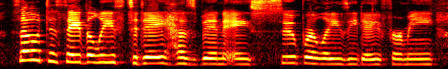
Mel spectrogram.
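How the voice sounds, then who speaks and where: The speaker is a woman whose voice shows ordinary pitch variation. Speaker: vlogger. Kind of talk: casual vlog chat. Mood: relaxed, lazy-day tone. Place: home room. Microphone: phone near.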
